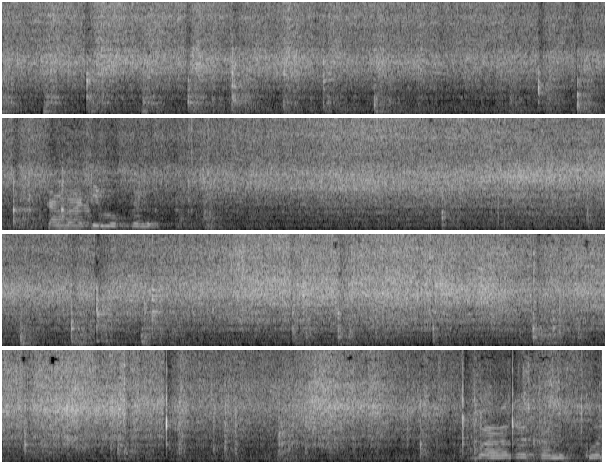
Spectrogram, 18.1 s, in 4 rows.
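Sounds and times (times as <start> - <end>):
vegetables sizzling in a pan: 0.0 - 18.0
spatula scraping a pan: 9.1 - 17.8.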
